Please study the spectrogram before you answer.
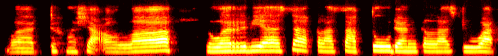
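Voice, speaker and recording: A young woman telling stories to young schoolchildren, slow, animated and coaxing. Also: mid-range voice, no room sound. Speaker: children's storyteller. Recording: slightly muffled, dry sound.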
